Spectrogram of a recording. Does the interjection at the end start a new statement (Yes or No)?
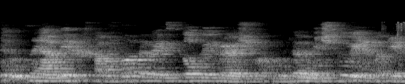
Yes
